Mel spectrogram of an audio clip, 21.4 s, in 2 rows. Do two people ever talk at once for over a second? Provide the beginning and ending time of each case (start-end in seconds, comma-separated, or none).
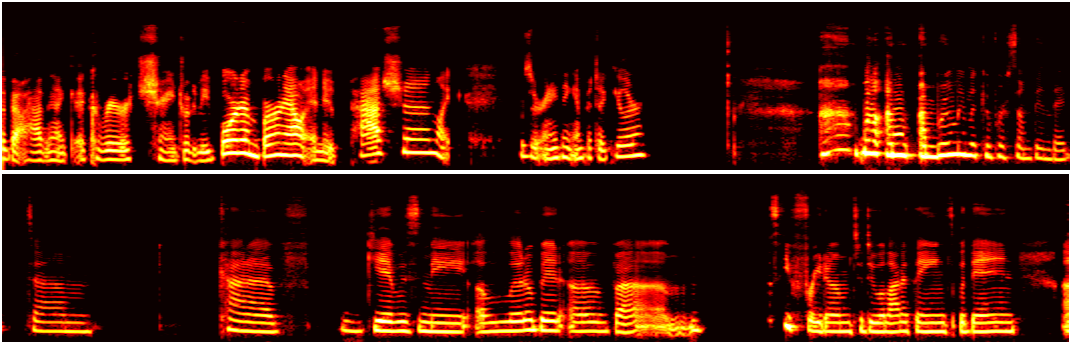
none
